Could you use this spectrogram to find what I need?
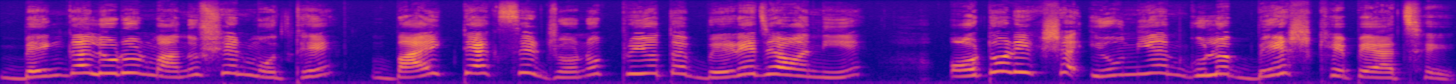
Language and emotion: Bengali, angry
